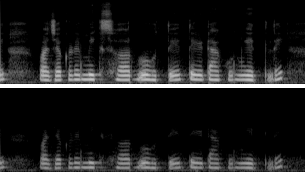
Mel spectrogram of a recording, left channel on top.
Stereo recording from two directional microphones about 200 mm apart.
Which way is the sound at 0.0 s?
45° left (ahead or behind).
